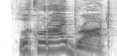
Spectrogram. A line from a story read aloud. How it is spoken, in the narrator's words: exclaimed Little Four, a neighborhood boy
